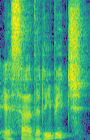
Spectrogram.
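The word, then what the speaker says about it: Esad Ribić: thor by jason aaron volume 1 omnibus by essa de ribich that is how you say that name there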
